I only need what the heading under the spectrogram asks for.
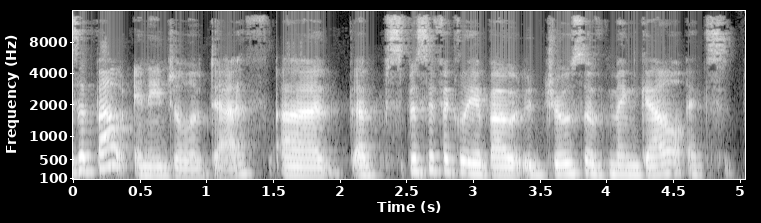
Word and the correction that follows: Mengele: Okay, so his name is then pronounced Mengele.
